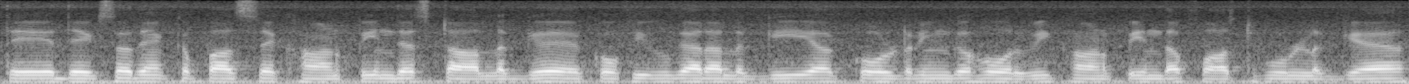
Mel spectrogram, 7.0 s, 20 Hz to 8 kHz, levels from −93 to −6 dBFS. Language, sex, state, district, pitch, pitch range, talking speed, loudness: Punjabi, male, Punjab, Kapurthala, 115 Hz, 110-115 Hz, 220 wpm, -16 LUFS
